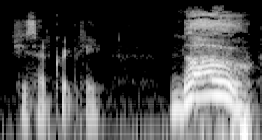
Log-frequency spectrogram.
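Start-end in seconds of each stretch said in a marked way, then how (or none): 1.3-1.9 sudden high, loud cry of alarm; shrill yell. A narrator's reading. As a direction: scream it out, terrified. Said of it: "yelled Nuthia's mother out of nowhere, high and shrill".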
